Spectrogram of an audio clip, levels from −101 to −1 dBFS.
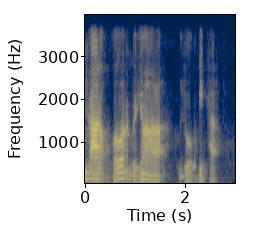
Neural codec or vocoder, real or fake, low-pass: codec, 16 kHz, 1 kbps, FunCodec, trained on Chinese and English, 50 frames a second; fake; 3.6 kHz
